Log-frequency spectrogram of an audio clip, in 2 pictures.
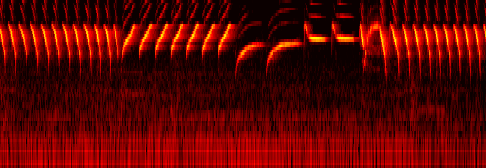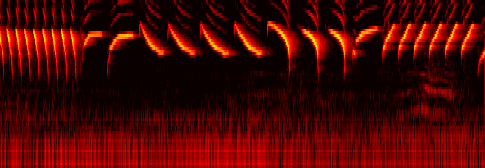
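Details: Canary in full song with long rapid trills of evenly repeated notes, broken by rising whistles and slower swooping sweeps, high-pitched and continuous for nearly ten seconds.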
